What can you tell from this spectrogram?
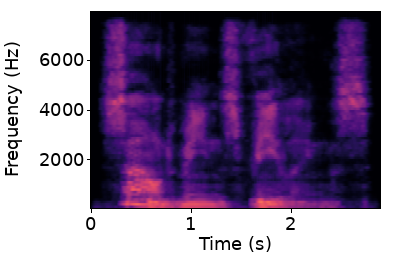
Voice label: male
